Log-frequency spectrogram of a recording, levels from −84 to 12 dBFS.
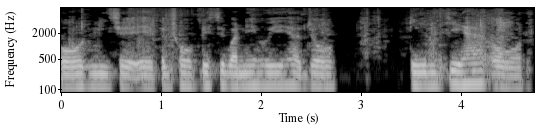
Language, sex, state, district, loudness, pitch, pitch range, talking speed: Hindi, male, Uttar Pradesh, Muzaffarnagar, -16 LUFS, 120 Hz, 115-120 Hz, 175 wpm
